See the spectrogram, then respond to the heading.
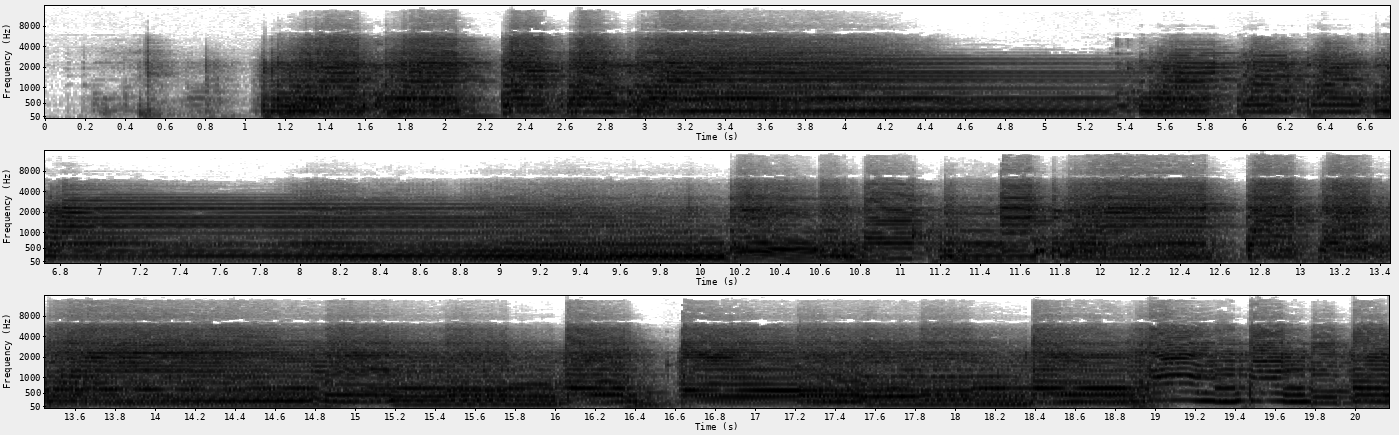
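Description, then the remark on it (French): Crunchy, tweed-style overdriven electric guitar on a humbucker pickup, playing loud chords and riffs that ring and sustain, with a few brief pauses. No voices. “que dès qu'on monte euh, le réglage, ça commence à tordre un peu très très tweed avec cette euh, euh, saturation un petit peu croustillante, pas forcément très très flatteuse, mais ô combien typique.”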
